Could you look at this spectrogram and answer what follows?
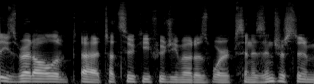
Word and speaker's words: Fujimoto: Fujimoto, not Jujimoto.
